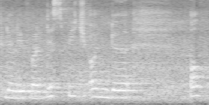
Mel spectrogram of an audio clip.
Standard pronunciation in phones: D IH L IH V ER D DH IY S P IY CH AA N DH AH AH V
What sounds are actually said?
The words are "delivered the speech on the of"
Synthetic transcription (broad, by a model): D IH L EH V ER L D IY S P IY CH AA N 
